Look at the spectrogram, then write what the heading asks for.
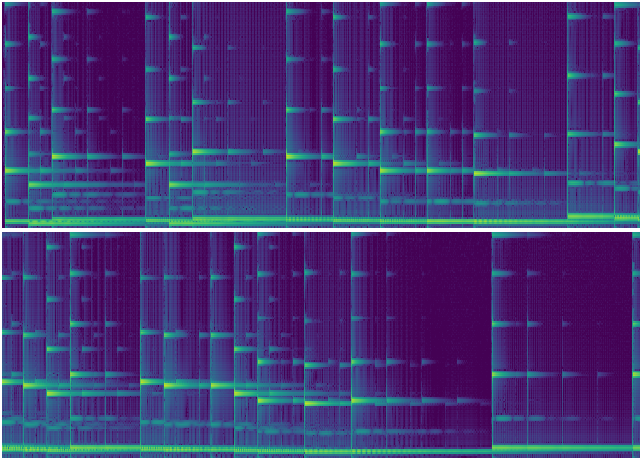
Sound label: Bells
